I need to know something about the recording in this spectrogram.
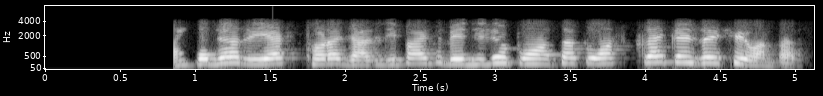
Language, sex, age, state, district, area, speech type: Kashmiri, male, 45-60, Jammu and Kashmir, Kulgam, rural, conversation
